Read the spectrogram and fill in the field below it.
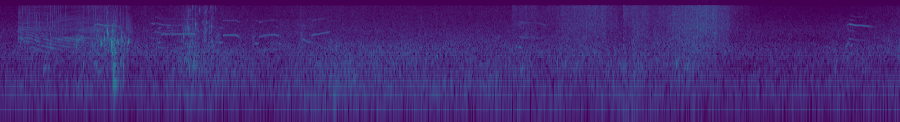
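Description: A dolphin chirps and whistles in short high calls.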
